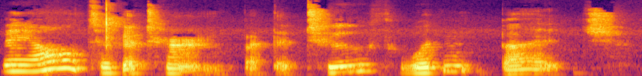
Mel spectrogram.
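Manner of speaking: put-on lively read-aloud to kids; expressive picture book narration; storybook reading. A narrator's reading. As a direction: read it like storytime for little ones.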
